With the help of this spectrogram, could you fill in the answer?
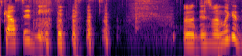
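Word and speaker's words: chalcedony: Because it's spelled Chaledoni, but it's Cal Sydney.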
